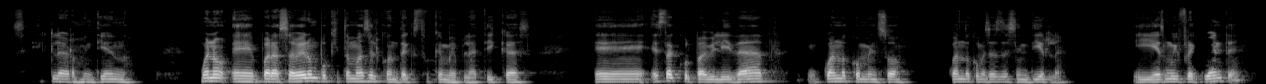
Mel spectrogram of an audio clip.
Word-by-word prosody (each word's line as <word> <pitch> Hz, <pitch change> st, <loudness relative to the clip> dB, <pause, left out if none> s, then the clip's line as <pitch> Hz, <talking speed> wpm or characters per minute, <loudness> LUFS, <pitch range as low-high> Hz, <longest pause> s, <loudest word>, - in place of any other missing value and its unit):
Sí, -, -, -19 dB, 0.2 s
claro. 125 Hz, -4 st, -1 dB
Entiendo. 115 Hz, -2 st, -4 dB, 0.6 s
Bueno, 150 Hz, 0 st, +5 dB
eh, 135 Hz, -1 st, +3 dB
para 130 Hz, 0 st, +6 dB
saber 140 Hz, +3 st, +7 dB
un 155 Hz, -, +4 dB
poquito 140 Hz, -1 st, -4 dB
más 135 Hz, 0 st, +2 dB
del 140 Hz, -2 st, 0 dB
contexto 115 Hz, -3 st, -4 dB
que 115 Hz, -, -4 dB
me 105 Hz, -2 st, -2 dB
platicas, 105 Hz, +1 st, -4 dB, 0.6 s
eh, 125 Hz, 0 st, +1 dB
esta 155 Hz, +3 st, +2 dB
culpabilidad, 120 Hz, +1 st, +1 dB, 0.5 s
¿cuándo 140 Hz, +2 st, +2 dB
comenzó? 115 Hz, -3 st, -2 dB, 0.3 s
¿Cuándo 125 Hz, 0 st, -2 dB
comenzaste 120 Hz, -1 st, -4 dB
a -, -, -8 dB
sentirla? 115 Hz, -2 st, -6 dB, 0.6 s
¿Y 110 Hz, 0 st, -2 dB
es 115 Hz, -, +1 dB
muy 130 Hz, 0 st, 0 dB
frecuente? 125 Hz, -4 st, -1 dB
120 Hz, 135 wpm, -21 LUFS, 110-135 Hz, 0.6 s, saber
